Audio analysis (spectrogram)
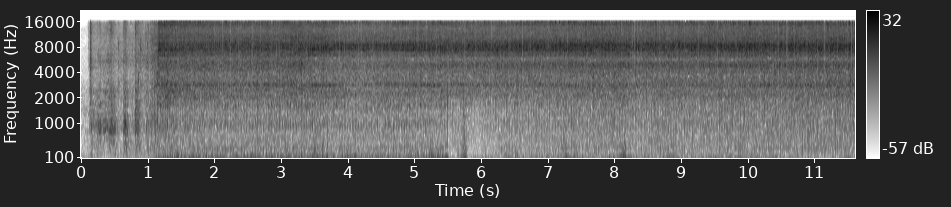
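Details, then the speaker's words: Toyota Hilux 2.5 diesel just after start: steady high scraping chirp over the idle from the alternator, with a bearing noise underneath, pointing to a worn alternator freewheel pulley. "Tudo indica que temos aqui um barulho de alternador pío de alternador esse barulho mais acentuado aí tem um no fundo mais de rolamento assim ó de rolamento"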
